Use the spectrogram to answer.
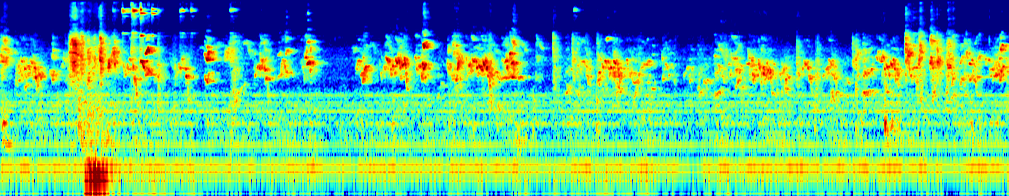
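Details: Pet parakeets (budgerigars) singing happily indoors: dense, continuous chattering warble of many squeaky chirps and buzzy notes, with a low steady electrical hum beneath and a brief thump near the start.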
